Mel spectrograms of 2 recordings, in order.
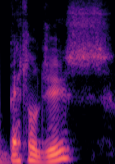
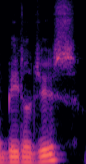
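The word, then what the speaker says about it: Betelgeuse: mostly is question 18 beetlejuice or battle juice or battle geese but i'm going to say beetlejuice speaking of 80s movies question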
